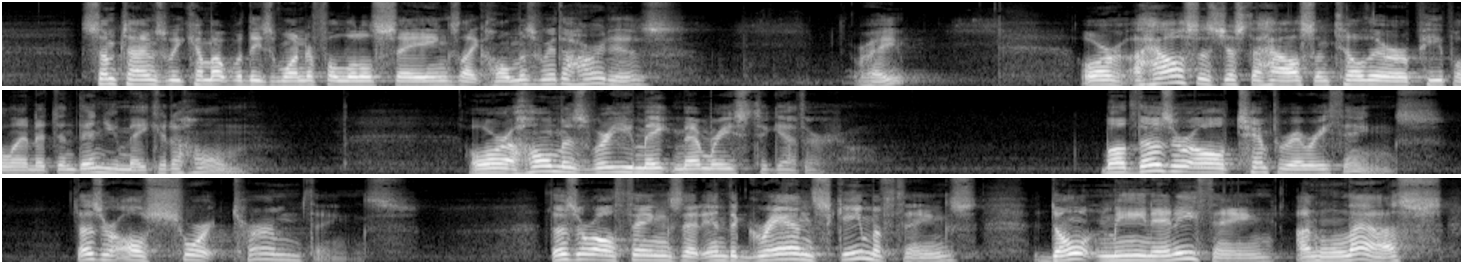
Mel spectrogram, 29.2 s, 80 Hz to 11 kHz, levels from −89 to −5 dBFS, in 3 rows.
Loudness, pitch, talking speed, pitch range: -17 LUFS, 165 Hz, 150 wpm, 150-180 Hz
